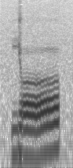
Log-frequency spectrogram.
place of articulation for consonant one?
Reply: palatal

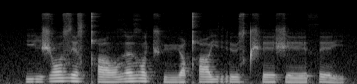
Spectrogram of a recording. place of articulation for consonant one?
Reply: palatal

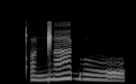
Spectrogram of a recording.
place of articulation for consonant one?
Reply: uvular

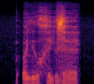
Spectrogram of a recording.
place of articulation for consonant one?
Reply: glottal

